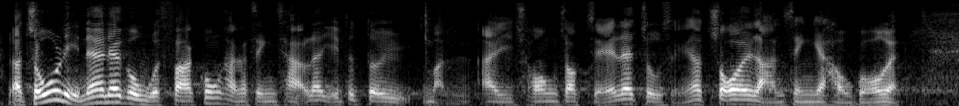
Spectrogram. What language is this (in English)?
Cantonese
